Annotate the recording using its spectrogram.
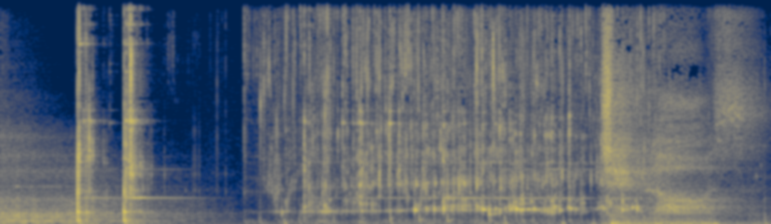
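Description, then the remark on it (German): Two bright, ringing clinks of glasses touching in a toast, a moment apart, followed by several seconds of liquid pouring and trickling into a glass. “Stoßen wir an?”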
